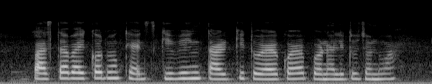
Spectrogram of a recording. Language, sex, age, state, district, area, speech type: Assamese, female, 18-30, Assam, Lakhimpur, rural, read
